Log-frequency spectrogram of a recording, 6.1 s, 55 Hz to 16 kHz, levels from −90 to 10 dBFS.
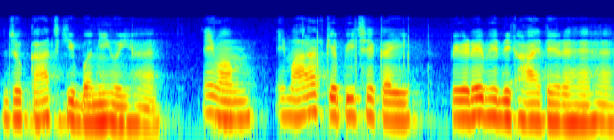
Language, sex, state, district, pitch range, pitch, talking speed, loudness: Hindi, male, Jharkhand, Garhwa, 120-145 Hz, 135 Hz, 165 wpm, -14 LUFS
